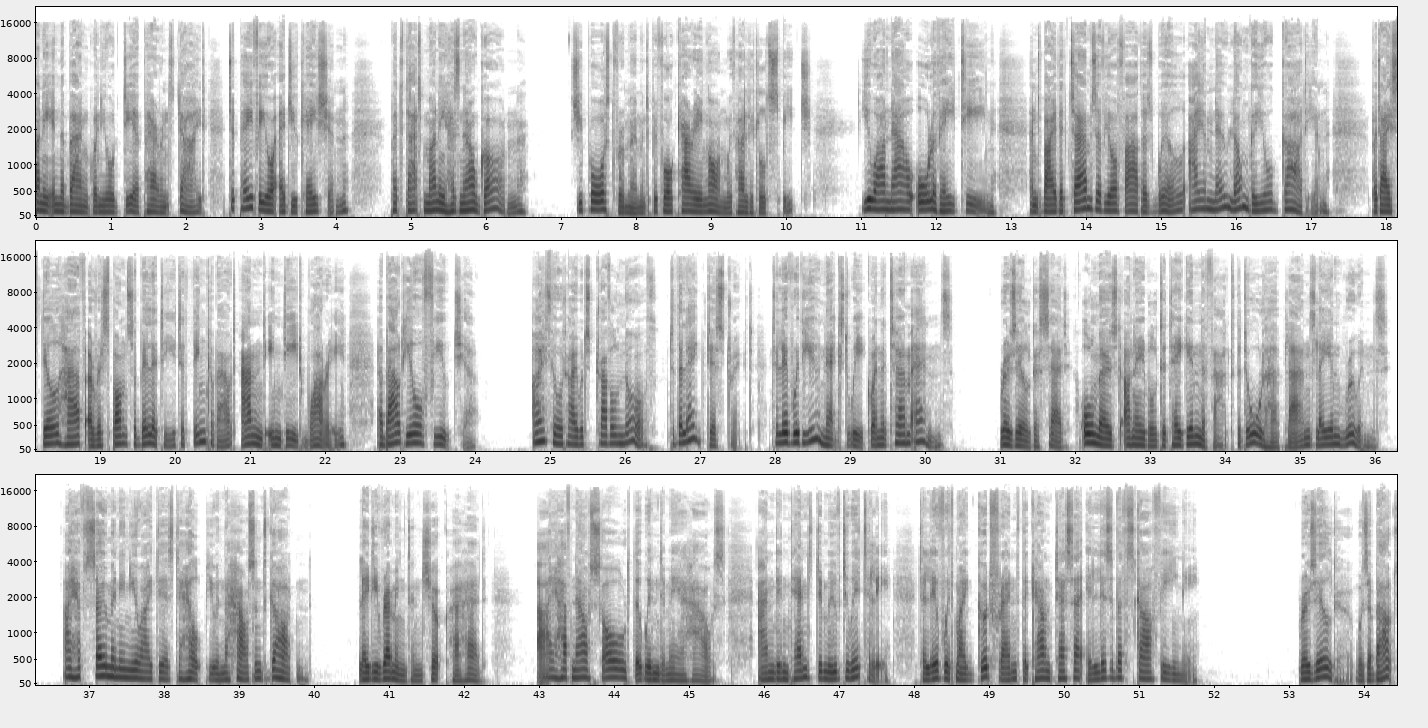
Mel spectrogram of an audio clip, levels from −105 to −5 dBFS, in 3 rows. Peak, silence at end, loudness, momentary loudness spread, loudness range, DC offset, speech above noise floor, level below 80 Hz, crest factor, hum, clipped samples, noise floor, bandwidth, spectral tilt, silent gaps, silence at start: -14 dBFS; 0.05 s; -34 LUFS; 12 LU; 3 LU; under 0.1%; over 57 dB; -62 dBFS; 20 dB; none; under 0.1%; under -90 dBFS; 17.5 kHz; -6.5 dB/octave; none; 0 s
